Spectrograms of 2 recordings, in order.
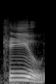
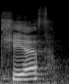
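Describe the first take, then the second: First: The name is said in its current form. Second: The name is said in its Russian form. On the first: This is the name used today. "in these days" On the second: This is the older Soviet-era name. "the Russian pronunciation of the, the capital city of Ukraine"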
